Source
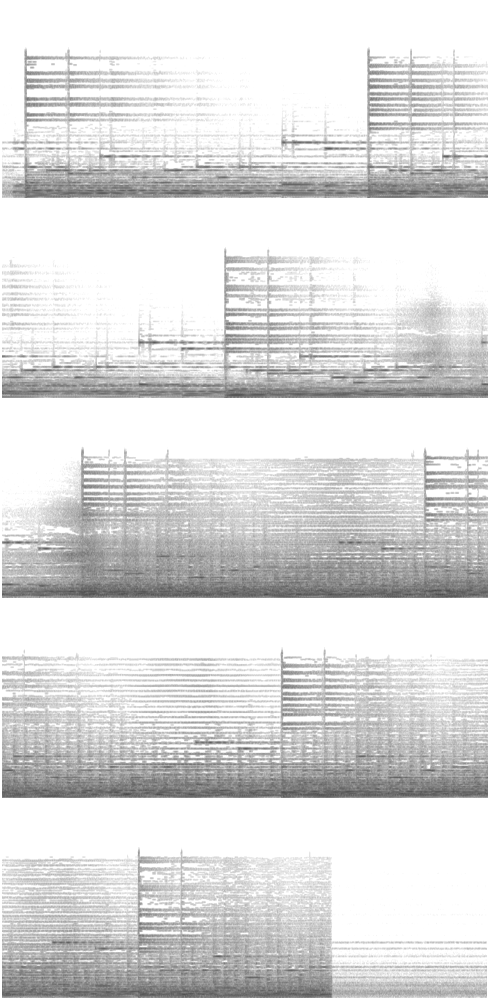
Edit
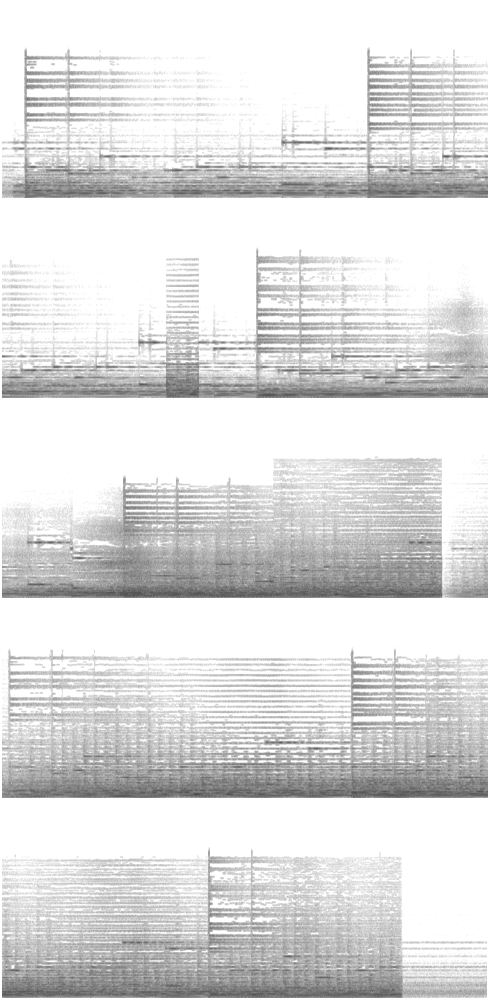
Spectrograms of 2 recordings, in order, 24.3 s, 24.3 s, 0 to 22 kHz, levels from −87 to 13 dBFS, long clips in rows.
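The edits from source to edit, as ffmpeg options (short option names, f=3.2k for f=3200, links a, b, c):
-filter_complex "[0:a]asplit=7[a][b][c][d][e][f][g];[a]atrim=end=1.7,asetpts=PTS-STARTPTS,afade=t=out:st=0.83:d=0.87:c=qua:silence=0.446684[h];[b]atrim=start=1.7:end=6.502,asetpts=PTS-STARTPTS,afade=t=in:d=0.004:c=hsin:silence=0.446684[i];[c]atrim=start=15.878:end=16.202[j];[d]atrim=start=6.498:end=10.104[k];[e]atrim=start=10.1:end=11.73,asetpts=PTS-STARTPTS,asetrate=35721,aresample=44100,atrim=end_sample=88744,asetpts=PTS-STARTPTS[l];[f]atrim=start=11.726:end=13.41,asetpts=PTS-STARTPTS,afade=t=out:st=1.68:d=0.004:c=hsin[m];[g]atrim=start=13.41,asetpts=PTS-STARTPTS,afade=t=in:d=1.73[n];[h][i]concat=n=2:v=0:a=1[o];[o][j]acrossfade=d=0.004:c1=hsin:c2=hsin[p];[p][k]acrossfade=d=0.004:c1=hsin:c2=hsin[q];[q][l]acrossfade=d=0.004:c1=hsin:c2=hsin[r];[m][n]concat=n=2:v=0:a=1[s];[r][s]acrossfade=d=0.004:c1=hsin:c2=hsin"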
